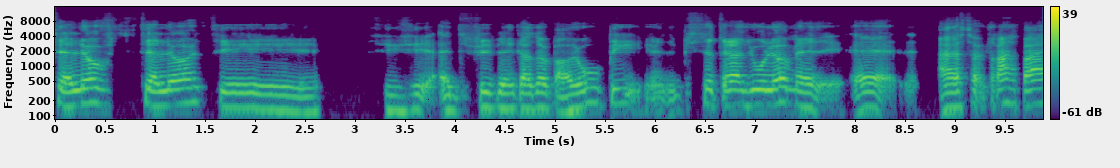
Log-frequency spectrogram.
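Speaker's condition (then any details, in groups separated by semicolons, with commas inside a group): Cerebral palsy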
